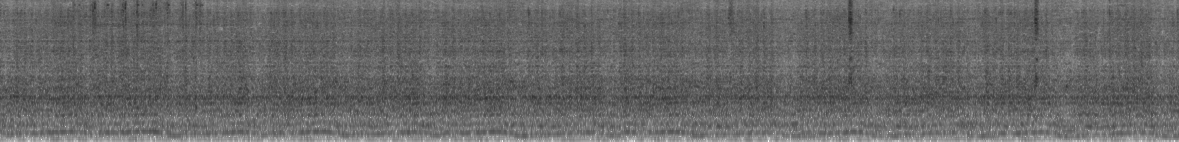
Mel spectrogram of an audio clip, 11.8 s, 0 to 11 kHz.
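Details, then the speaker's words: 1953 White WC truck, first start in over 30 years on a jump box, throttle half open while cranking: slow rhythmic starter whirring with no firing catching after it briefly ran; cranks but won't start, owner suspects flooding, maybe timing. "I think I've got it flooded, so let's give it a minute."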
